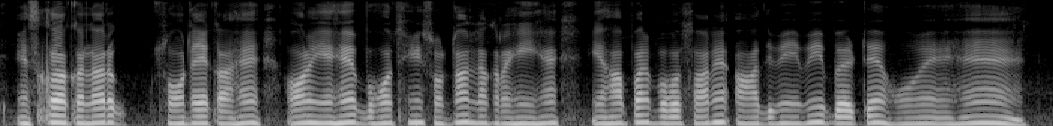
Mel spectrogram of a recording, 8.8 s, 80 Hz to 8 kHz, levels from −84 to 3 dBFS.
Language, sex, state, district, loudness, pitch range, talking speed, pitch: Hindi, male, Uttar Pradesh, Jyotiba Phule Nagar, -22 LUFS, 145-160 Hz, 155 wpm, 150 Hz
